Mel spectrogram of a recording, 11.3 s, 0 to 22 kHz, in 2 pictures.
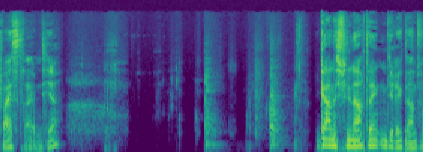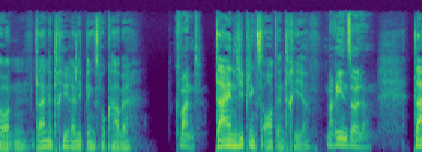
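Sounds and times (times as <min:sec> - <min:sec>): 
speech: 0:00.0 - 0:01.6, 0:04.2 - 0:11.2
person sipping and swallowing water from a glass: 0:00.9 - 0:02.7.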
